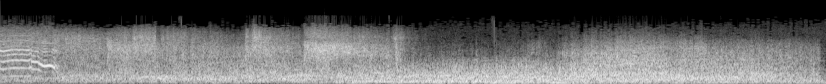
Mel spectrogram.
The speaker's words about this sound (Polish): Co się stało? To był jakiś wybuch.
